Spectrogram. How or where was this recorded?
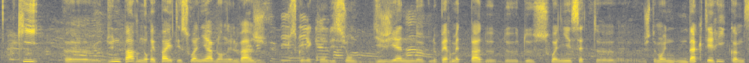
busy venue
